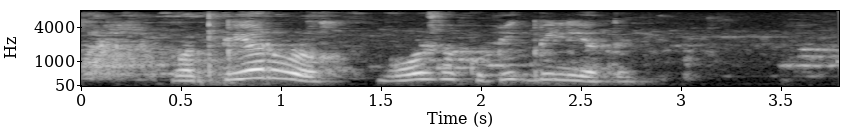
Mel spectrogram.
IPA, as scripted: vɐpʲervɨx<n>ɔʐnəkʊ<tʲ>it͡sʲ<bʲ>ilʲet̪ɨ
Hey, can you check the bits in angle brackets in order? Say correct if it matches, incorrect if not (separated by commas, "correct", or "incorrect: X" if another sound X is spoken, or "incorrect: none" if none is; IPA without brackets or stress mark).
incorrect: m, incorrect: pʲ, correct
